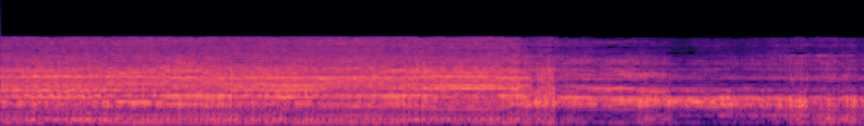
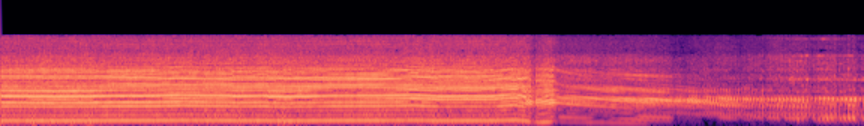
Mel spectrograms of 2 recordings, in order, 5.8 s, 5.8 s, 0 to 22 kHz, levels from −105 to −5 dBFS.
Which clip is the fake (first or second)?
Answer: first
